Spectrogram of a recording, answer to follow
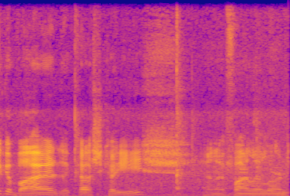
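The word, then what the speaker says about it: Cascais: well as we say goodbye to kashkaish and I finally learned how to say it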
